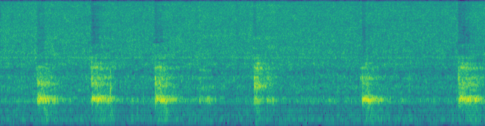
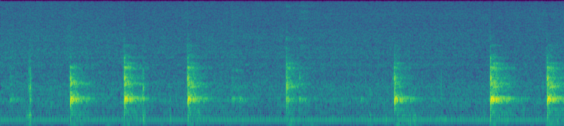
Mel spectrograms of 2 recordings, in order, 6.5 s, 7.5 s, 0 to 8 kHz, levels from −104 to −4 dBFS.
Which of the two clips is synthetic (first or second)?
first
